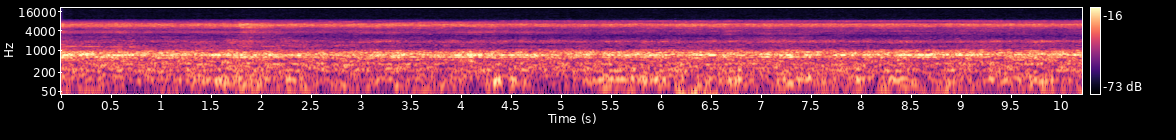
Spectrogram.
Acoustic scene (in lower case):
subway train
